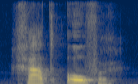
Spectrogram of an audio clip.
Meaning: inflection of overgaan: 1. second/third-person singular present indicative 2. plural imperative
- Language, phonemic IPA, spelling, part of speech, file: Dutch, /ˈɣat ˈovər/, gaat over, verb, Nl-gaat over.ogg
